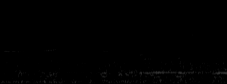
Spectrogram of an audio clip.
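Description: Near silence: faint distant chatter of a small group of people, with a few brief bird chirps.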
